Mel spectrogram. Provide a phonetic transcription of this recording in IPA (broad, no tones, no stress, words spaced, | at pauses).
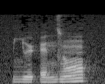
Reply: ʎyʔenzõ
